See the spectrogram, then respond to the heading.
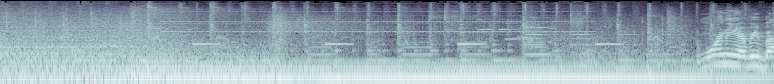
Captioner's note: timer beeping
